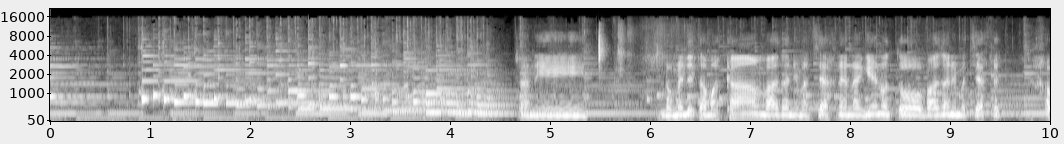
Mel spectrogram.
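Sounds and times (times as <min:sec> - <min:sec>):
plucked zither melody: 0:00.0 - 0:10.0.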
